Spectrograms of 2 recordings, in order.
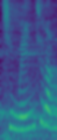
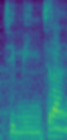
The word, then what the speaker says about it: Cimincrang: betul Jadi sebetulnya ee nama yang benar itu heeh menurut ee apa pelafalannya adalah Kelurahan cimincrang ya cimincrang Yain Oh baik baik baik cimincrang tetapi orang banyak ee mengatakan cimencrang betul saya pun Sebelum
